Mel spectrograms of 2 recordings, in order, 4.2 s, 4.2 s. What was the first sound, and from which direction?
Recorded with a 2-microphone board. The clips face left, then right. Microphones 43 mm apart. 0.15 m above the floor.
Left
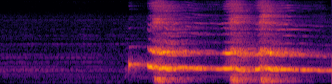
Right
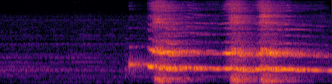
Crying, 40° left (ahead or behind).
